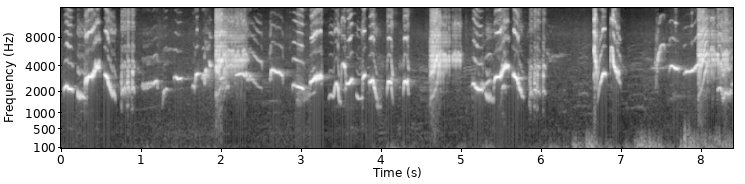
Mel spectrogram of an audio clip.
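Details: An oriental magpie-robin kept as a songbird, singing to challenge a rival: whistled upslurs and downslurs mixed with loud harsh rasping bursts, and a low rumble building late in the phrase.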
